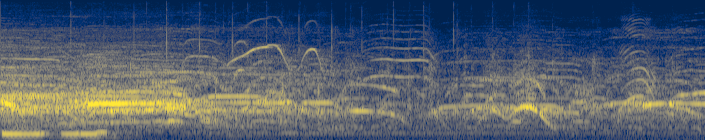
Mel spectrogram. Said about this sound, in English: shouting out there tonight, everybody.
